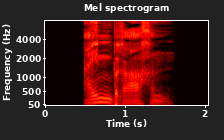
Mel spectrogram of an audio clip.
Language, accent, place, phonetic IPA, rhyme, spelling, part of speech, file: German, Germany, Berlin, [ˈaɪ̯nˌbʁaːxn̩], -aɪ̯nbʁaːxn̩, einbrachen, verb, De-einbrachen.ogg
- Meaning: first/third-person plural dependent preterite of einbrechen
